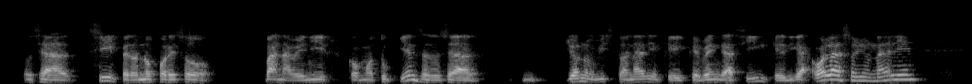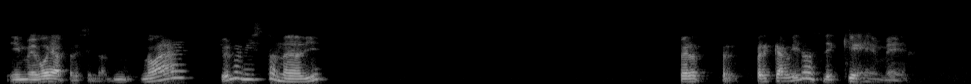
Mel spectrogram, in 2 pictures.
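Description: No technical faults are present.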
